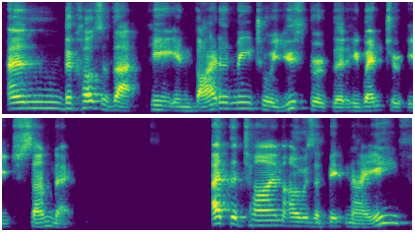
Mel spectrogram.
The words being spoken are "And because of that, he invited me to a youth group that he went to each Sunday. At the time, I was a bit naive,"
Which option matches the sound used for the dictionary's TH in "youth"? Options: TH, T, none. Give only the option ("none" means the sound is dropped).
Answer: TH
